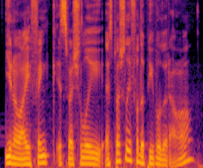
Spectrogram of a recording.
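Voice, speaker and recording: A man with a dark, mellow voice talks casually on a livestream over faint music. His pitch moves in lively swings as he rambles, stopping and repeating phrases while he works out what he means. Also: no echo. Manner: rambling, halting, repeats himself. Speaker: streamer and content creator.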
